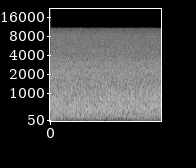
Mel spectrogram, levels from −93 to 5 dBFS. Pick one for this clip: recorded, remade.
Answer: recorded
